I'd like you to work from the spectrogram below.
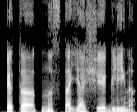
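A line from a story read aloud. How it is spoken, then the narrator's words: Timid question. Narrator (Russian): робко спросила Сексон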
